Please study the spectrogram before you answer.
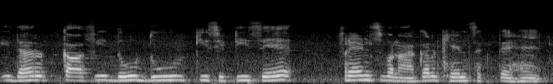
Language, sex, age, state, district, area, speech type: Urdu, male, 18-30, Uttar Pradesh, Muzaffarnagar, rural, spontaneous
